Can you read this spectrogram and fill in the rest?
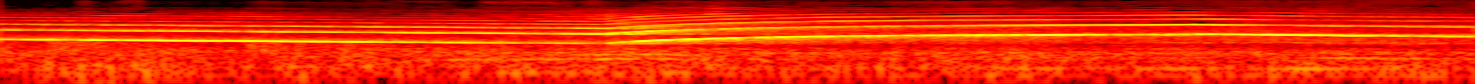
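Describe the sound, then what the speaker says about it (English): An ambulance siren on Michigan Avenue in Chicago wails loud and close, a slow falling then rising tone over steady street rumble. "Here comes a ambulance."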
